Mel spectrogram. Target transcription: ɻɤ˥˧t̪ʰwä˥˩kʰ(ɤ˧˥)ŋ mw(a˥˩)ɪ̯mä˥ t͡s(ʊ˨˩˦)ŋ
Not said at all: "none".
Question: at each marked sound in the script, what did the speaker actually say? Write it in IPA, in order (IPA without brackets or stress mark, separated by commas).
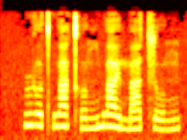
ɤ˧˥, a˥˩, ʊ˧˥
